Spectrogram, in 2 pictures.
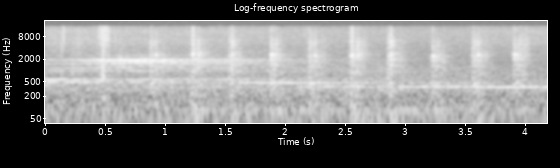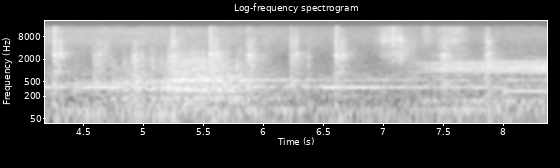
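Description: Quick footsteps clatter up metal stairs and run across a hard floor.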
